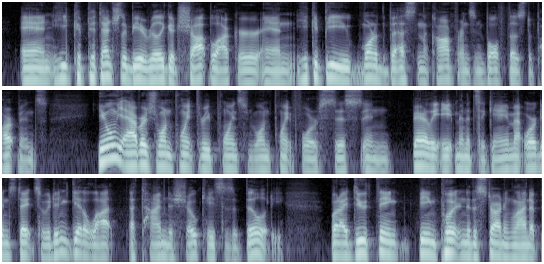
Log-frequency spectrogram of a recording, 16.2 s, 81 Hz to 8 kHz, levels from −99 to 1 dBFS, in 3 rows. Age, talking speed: 20-39, 240 wpm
